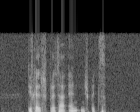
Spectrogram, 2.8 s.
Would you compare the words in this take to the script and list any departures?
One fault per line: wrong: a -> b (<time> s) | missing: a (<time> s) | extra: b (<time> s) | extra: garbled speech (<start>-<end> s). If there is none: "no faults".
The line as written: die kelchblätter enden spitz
no faults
